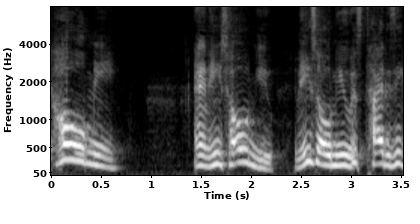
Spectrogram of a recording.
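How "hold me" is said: high, louder mock plea to be held; needy plea. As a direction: play a clingy partner begging. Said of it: "you can be like".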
